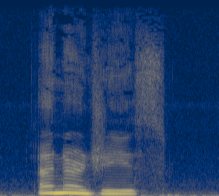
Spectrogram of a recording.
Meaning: plural of energy
- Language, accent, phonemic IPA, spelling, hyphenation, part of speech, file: English, US, /ˈɛnɚd͡ʒiz/, energies, en‧er‧gies, noun, En-us-energies.ogg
